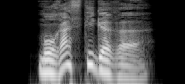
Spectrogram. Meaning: inflection of morastig: 1. strong/mixed nominative/accusative feminine singular comparative degree 2. strong nominative/accusative plural comparative degree
- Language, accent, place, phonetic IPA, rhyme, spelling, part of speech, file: German, Germany, Berlin, [moˈʁastɪɡəʁə], -astɪɡəʁə, morastigere, adjective, De-morastigere.ogg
